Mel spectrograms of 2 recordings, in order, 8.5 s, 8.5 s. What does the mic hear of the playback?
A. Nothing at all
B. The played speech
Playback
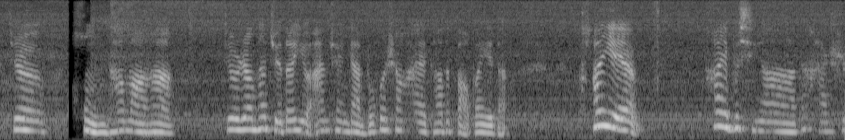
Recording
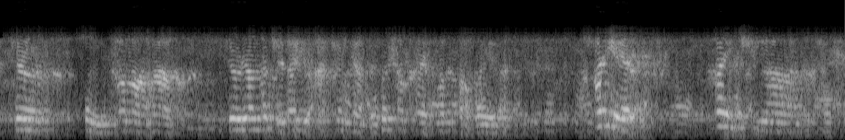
B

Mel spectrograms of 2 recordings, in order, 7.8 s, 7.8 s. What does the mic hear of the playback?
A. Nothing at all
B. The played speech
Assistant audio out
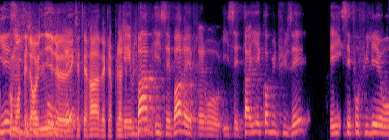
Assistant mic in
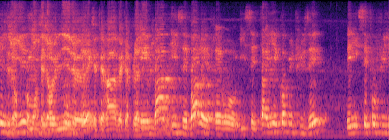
B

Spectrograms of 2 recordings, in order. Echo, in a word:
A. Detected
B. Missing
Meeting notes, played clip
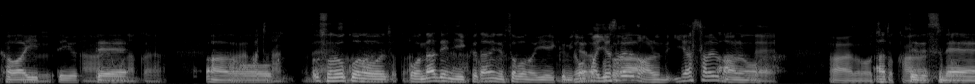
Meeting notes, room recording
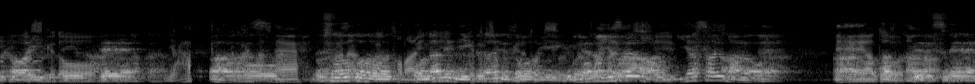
A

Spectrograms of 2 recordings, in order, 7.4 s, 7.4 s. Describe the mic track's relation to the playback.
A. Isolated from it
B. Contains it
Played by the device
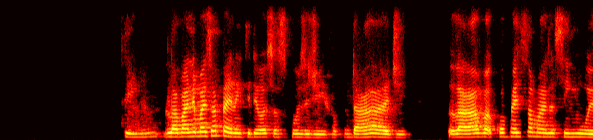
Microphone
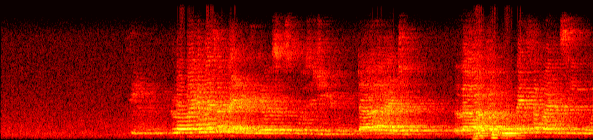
B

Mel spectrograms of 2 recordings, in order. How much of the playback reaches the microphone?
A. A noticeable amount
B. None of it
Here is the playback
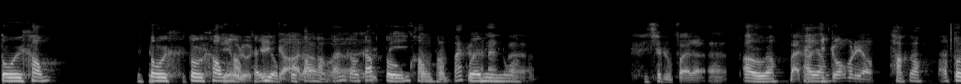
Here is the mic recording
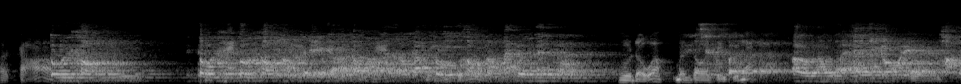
A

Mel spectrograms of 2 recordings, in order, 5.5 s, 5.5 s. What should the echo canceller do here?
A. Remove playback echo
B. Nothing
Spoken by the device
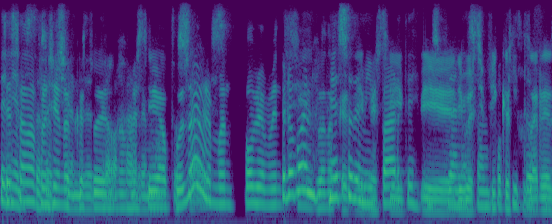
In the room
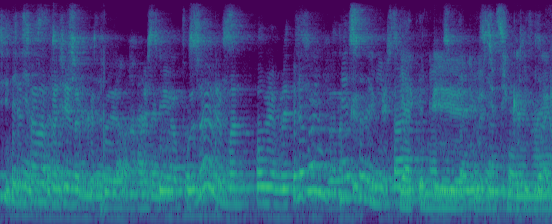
A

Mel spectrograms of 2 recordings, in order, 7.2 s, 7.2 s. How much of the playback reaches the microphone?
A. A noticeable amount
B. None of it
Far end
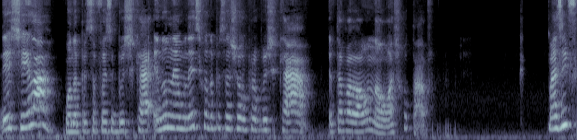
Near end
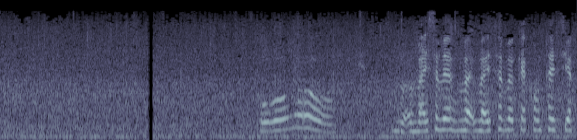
B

